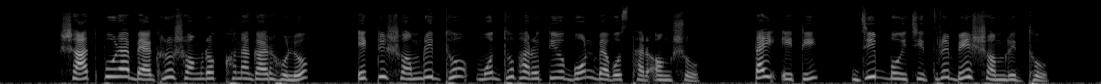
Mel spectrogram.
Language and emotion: Bengali, neutral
